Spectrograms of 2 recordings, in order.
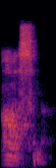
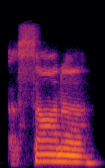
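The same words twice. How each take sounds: First: The word is said with a Sanskrit pronunciation. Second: The word is said with an anglicized pronunciation. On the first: The speaker calls it right. "they should say asana" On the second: The speaker calls it wrong. "instead of saying asana"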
